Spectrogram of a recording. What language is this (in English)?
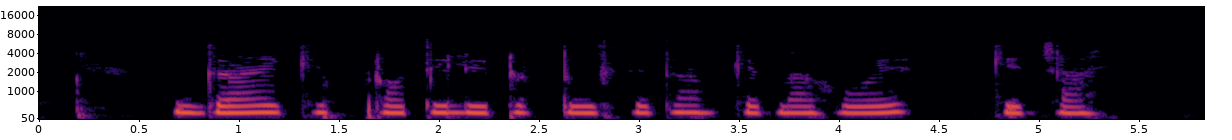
Maithili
